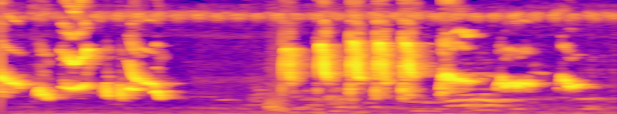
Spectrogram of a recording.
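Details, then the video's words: Birds in an aviary, as tutor song for a white-rumped shama: warbled chirps, then a fast series of six loud, buzzy notes, trailing off into short whistles over a faint low hum. "Suara Burung Di AVIARY//Untuk Masteran Murai Batu"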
